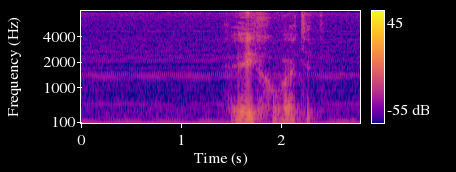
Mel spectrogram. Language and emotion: Russian, neutral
